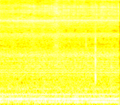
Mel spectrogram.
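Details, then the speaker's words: Self-balancing board left with no rider or weight on it gives a steady low electrical buzz; it can act up when unloaded, cause not clear: buzzing with no load. "It's not doing it at the moment, but as you can hear, it's buzzing."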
